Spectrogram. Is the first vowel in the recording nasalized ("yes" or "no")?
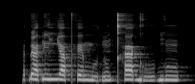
no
